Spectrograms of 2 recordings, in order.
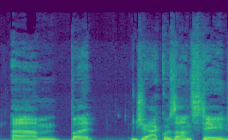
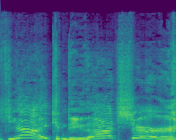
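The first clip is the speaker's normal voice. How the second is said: much higher, laughing fake confidence; faked confidence; 12 semitones higher than usual. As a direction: pretend to sound sure while panicking inside. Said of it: "trying to look all confident".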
